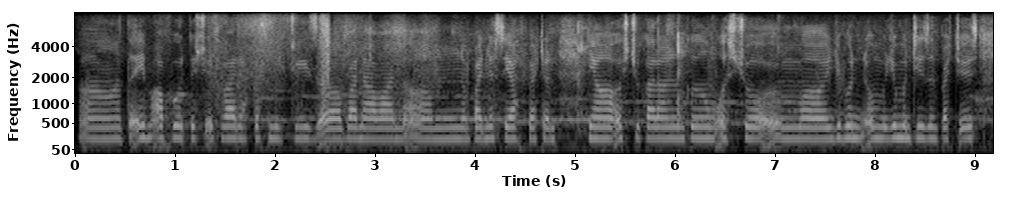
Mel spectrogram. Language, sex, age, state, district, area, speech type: Kashmiri, female, 18-30, Jammu and Kashmir, Baramulla, rural, spontaneous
